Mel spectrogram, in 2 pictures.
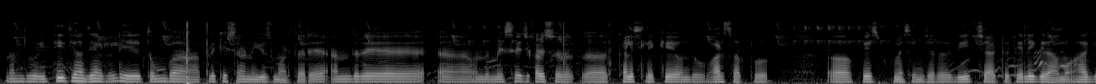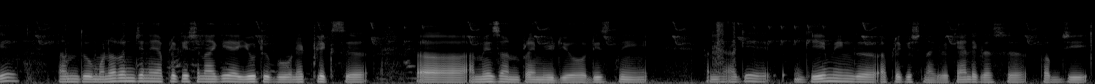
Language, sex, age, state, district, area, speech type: Kannada, male, 30-45, Karnataka, Dakshina Kannada, rural, spontaneous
